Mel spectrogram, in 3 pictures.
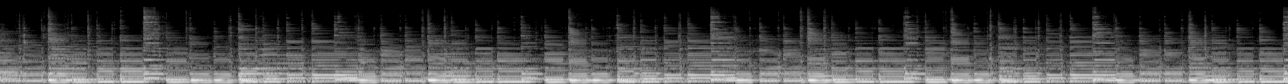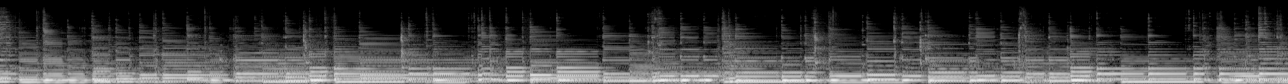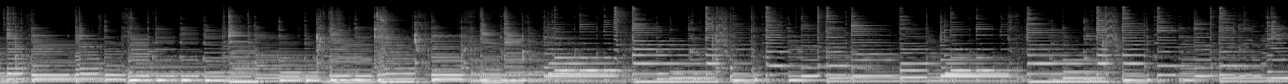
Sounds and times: Acoustic guitar: 0:00.0 - 0:38.6.

